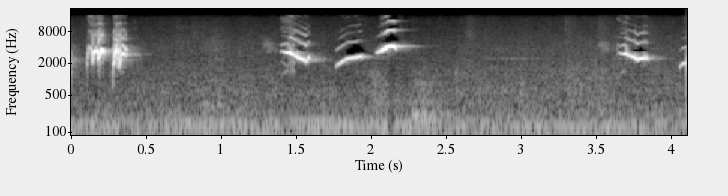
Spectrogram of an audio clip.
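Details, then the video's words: Long-tailed shrike in lively song, offered as a lure to prompt silent shrikes to sing: a harsh double burst, then a pause and several separate high whistled notes, some falling, others rising. "CENDET LAIN PASTI IKUT GACOR❗️Pancingan Cendet Gacor Cocok Buat Masteran Cendet Macet Agar BUNYI"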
